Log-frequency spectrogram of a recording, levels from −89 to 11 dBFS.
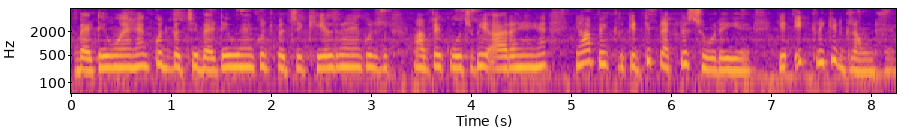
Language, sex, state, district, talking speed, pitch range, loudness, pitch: Hindi, female, Chandigarh, Chandigarh, 245 wpm, 230-260 Hz, -14 LUFS, 245 Hz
